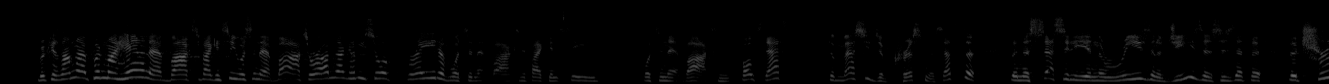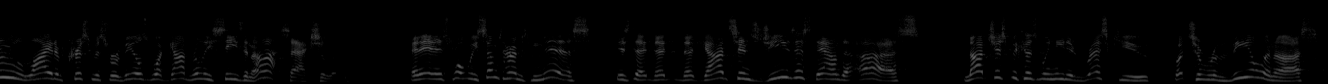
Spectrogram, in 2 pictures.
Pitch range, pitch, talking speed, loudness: 195-270 Hz, 235 Hz, 220 wpm, -53 LUFS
